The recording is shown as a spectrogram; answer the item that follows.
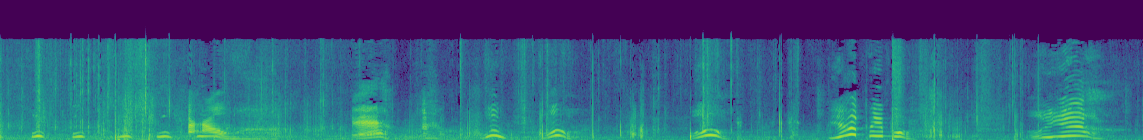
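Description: Children's voices making short, high 'ooh' calls that rise and fall in pitch, a quick run of them at the start and then single calls spread through, with rustling and knocks from hands handling paper and the camera.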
